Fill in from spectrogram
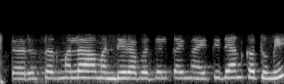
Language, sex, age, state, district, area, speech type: Marathi, female, 30-45, Maharashtra, Nagpur, urban, conversation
